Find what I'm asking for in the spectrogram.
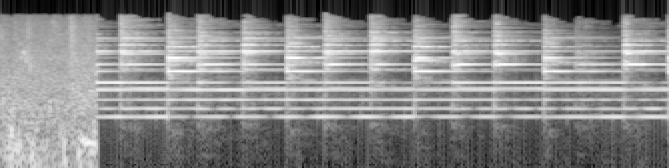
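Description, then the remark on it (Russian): Church bells from a bell tower's set of seven bells, mostly old cast bells, ring out to call believers to service in a quick, steady series of loud strikes, roughly two per second, their bright overtones ringing on between hits after a brief burst of noise at the start. “В настоящее время вот мы призываем верующих к богослужению и производству колокольни.”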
